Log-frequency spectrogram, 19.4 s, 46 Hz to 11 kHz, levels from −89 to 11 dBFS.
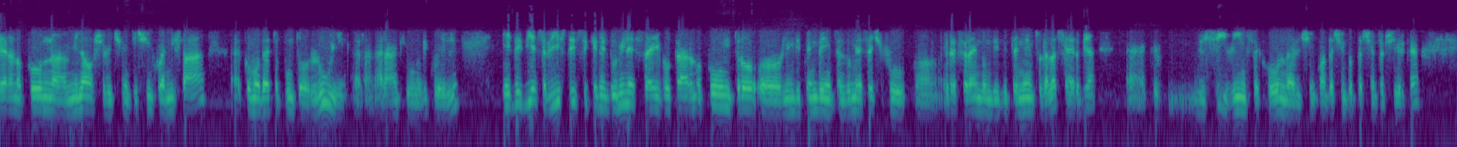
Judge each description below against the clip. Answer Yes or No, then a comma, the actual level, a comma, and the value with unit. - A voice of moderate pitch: No, low, 100 Hz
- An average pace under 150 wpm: No, average, 155 wpm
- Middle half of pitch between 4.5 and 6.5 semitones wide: No, average, 3.2 semitones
